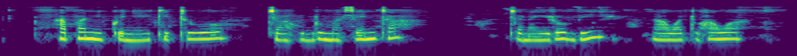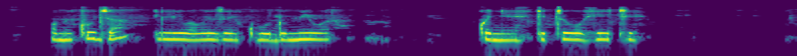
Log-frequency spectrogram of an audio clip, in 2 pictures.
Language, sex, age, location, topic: Swahili, female, 18-24, Kisumu, government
